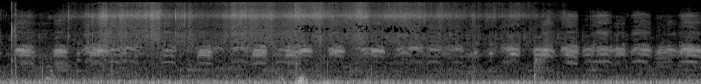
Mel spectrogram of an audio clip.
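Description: A bird calling over and over in short arching calls, about two a second, with a single low thump about halfway through.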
